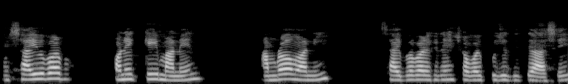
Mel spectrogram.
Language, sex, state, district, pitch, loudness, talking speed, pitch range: Bengali, female, West Bengal, Jalpaiguri, 215 Hz, -18 LUFS, 135 wpm, 205-240 Hz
